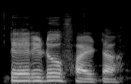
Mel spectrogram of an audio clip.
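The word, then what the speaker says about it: Pteridophyta: एक और बात यहाँ पे जरा ध्यान दीजिएगा, जो यहाँ पे इनके हिंदी यही होगी, इसमें बेटा पी साइलेंट होता है, लेकिन लिखावट में पी लिखा जाता है।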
